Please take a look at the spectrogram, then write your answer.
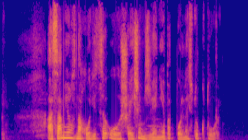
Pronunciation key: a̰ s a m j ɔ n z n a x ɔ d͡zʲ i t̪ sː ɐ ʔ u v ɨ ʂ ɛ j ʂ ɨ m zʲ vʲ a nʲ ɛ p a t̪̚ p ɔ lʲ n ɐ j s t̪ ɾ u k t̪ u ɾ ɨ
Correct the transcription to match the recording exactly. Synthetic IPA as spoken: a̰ s a m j ɔ n z n a x ɔ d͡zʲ i t̪ sː ɐ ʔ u v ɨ ʂ ɛ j ʂ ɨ m zʲ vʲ a nʲ ɛ p a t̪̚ p ɔ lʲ n ɐ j s t̪ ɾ u k t̪ u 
